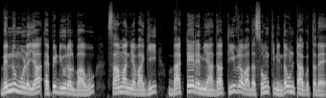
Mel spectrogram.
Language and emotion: Kannada, neutral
